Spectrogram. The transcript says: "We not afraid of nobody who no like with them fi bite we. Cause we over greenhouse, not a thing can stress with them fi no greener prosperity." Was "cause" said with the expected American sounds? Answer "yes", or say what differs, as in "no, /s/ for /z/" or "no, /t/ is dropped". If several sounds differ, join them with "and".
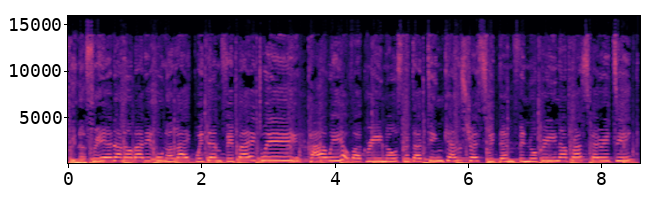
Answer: no, /z/ is dropped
